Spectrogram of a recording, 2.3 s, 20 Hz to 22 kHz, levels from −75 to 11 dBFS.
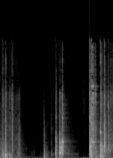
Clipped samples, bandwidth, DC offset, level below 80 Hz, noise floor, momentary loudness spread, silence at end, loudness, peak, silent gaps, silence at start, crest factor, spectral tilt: under 0.1%; 17 kHz; under 0.1%; -48 dBFS; -45 dBFS; 21 LU; 0 s; -20 LUFS; 0 dBFS; none; 0 s; 24 dB; -2 dB/octave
